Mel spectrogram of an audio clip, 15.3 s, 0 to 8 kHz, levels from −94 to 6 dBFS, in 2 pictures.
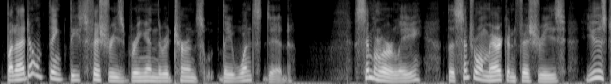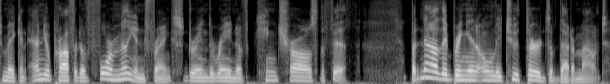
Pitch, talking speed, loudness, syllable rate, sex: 150 Hz, 185 wpm, -20 LUFS, 5.2 syllables/s, male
